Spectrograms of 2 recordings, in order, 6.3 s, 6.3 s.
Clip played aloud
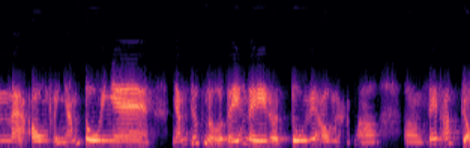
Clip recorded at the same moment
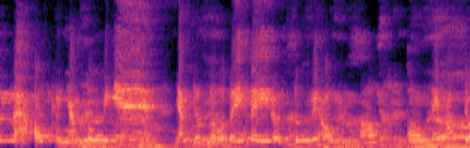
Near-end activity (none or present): present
